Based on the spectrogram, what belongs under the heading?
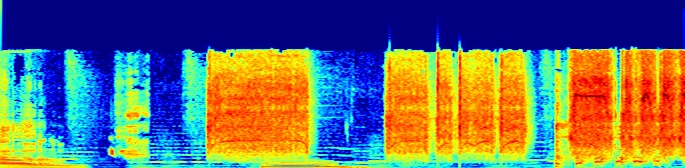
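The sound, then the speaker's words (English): Two power drills whir loudly in three revving bursts, their motors whining up and down, after a brief voice at the start. “A two-drill salute.”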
